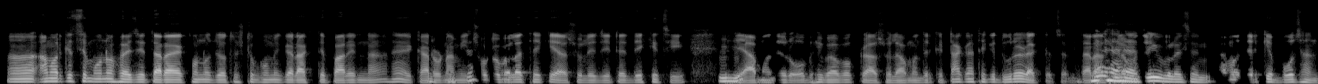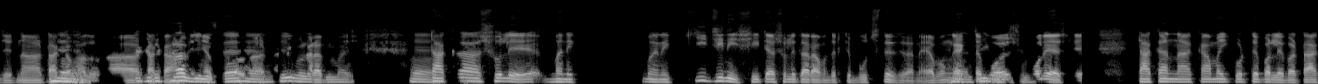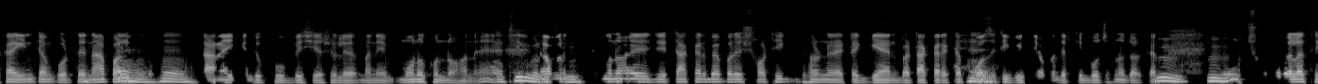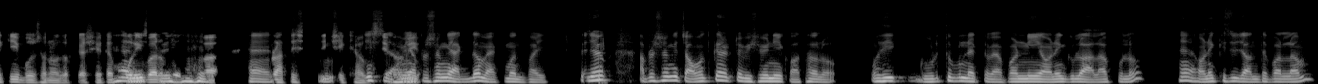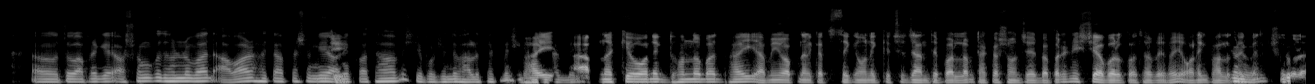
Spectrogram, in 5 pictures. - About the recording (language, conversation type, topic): Bengali, unstructured, আপনার মতে টাকা সঞ্চয়ের সবচেয়ে বড় বাধা কী?
- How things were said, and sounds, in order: static; distorted speech; chuckle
